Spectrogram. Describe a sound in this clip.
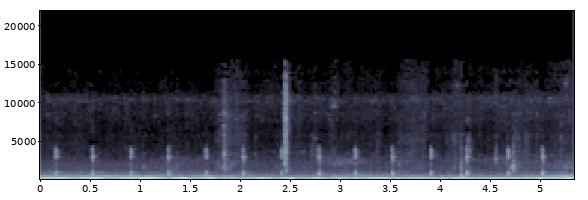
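A car engine hums steadily with a low rumble from inside the car.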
